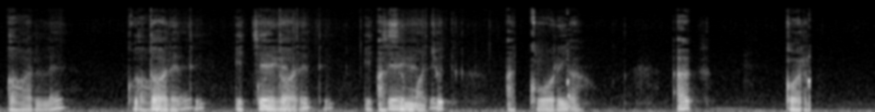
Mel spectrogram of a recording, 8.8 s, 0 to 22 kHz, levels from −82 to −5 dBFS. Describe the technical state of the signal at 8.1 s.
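At 8.1 s there is damaged data in the compressed stream, lasting from 8.06 to 8.11 s, about 46 ms. The corrupted bytes there can't be decoded properly, so the decoder misreads the frames, loses sync and hunts for the next valid frame header. The result is heard as a chirp, squawk, click or short hole.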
